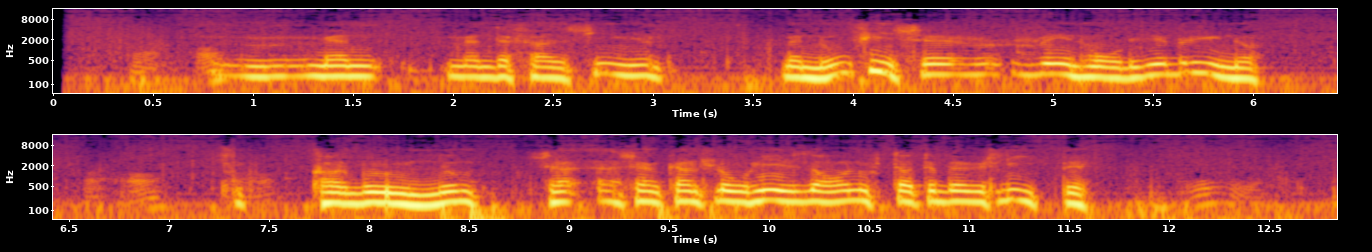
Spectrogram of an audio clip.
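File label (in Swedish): Hede Härjedalen, dialekter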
